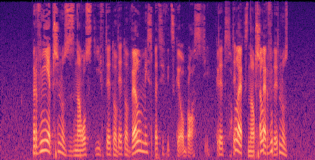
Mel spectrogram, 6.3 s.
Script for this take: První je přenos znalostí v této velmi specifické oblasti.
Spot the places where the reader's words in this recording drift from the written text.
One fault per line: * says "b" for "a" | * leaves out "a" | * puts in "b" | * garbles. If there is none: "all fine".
* puts in "této"
* garbles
